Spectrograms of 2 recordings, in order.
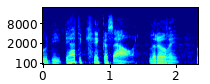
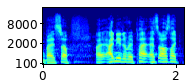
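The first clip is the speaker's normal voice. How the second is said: normal talking voice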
